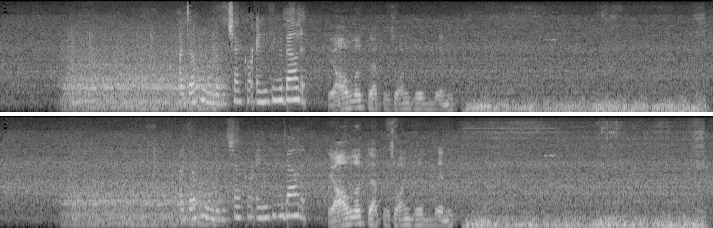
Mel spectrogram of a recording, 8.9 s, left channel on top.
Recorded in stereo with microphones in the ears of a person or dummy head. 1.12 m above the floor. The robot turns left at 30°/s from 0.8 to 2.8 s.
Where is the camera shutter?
65° right (ahead or behind), 1.6 m.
